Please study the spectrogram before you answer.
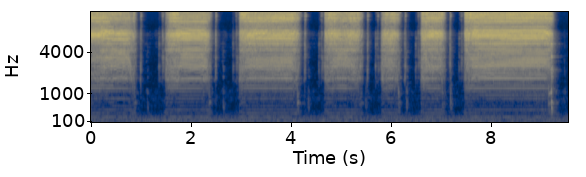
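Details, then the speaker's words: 1958 (owner thinks) Lionel 2383 Santa Fe F3AA E-unit reversing relay, bench-tested via track outer rail to lever after an electrical-tape fix: harsh, high-pitched buzz in 1–2 second bursts. Quieter than before but still loud; further tape added afterward. "Yeah. I don't really have a great before clip, but you heard it running, and it's quieter, but it's still pretty loud."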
